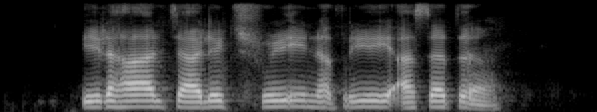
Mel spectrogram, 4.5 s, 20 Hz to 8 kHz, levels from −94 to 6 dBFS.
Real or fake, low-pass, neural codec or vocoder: fake; 7.2 kHz; codec, 24 kHz, 0.9 kbps, WavTokenizer, small release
